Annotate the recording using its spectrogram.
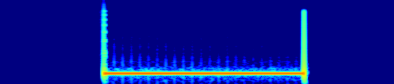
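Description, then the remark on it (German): A single steady telephone ringing tone, a flat one-second electronic beep heard while a call is placed to a mobile phone after a computer connection failed, starting and stopping abruptly with faint clicks, with silence before and after. “ich glaube, wir rufen dich an.”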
